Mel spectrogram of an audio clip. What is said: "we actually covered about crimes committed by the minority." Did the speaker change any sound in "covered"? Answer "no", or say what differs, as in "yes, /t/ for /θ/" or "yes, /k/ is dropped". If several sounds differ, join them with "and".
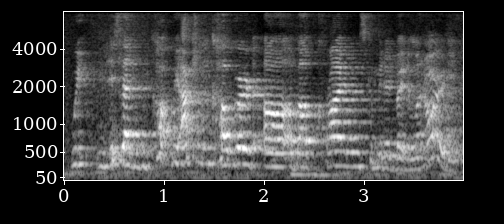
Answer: no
